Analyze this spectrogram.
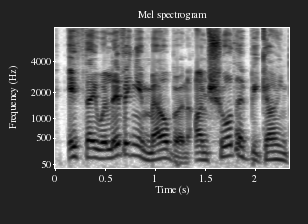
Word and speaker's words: Melbourne: Korean language centre in Melbourne, Australia. CT saying, and maybe, Adam, you didn't correct me because you're very polite, it's not Melbourne, how it's spelt, but Melbourne.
